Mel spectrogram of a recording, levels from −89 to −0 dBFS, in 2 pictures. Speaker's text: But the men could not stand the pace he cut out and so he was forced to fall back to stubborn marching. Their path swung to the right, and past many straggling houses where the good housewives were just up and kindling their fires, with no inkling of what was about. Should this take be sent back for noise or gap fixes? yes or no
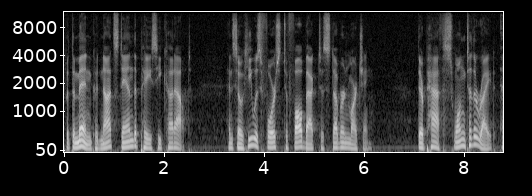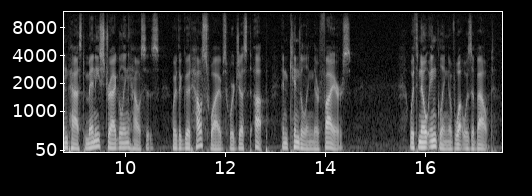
no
